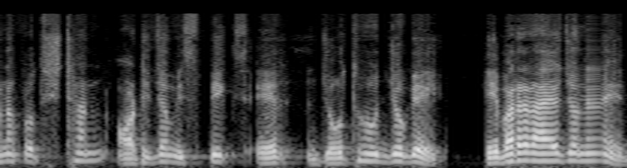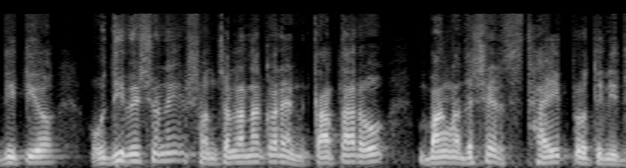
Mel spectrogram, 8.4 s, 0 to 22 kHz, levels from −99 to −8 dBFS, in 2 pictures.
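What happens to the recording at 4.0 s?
At about 4.0 s there is a short stall from a late packet, from 3.91 to 4.03 s. A packet arrived late and the jitter buffer ran empty, so the receiver stretched the last sound for about 97 ms, then resumed from the same point. Nothing is lost, but playback runs 97 ms later from there on.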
